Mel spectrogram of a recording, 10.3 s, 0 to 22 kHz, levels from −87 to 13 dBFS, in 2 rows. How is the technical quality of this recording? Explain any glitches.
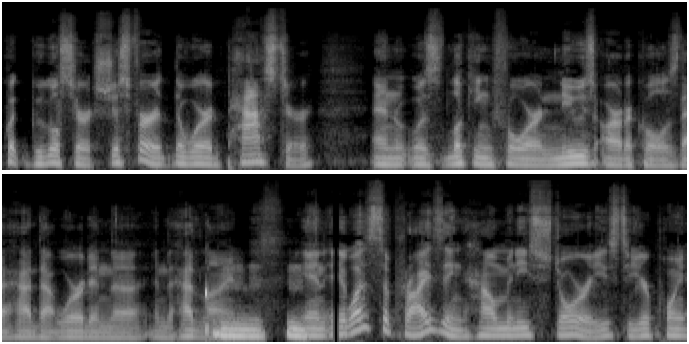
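The recording has two codec glitches, both from damaged compressed frames.

At 6.66 to 6.69 s, right after "in the in the", a corrupt frame was decoded. Flipped bits misplaced energy, giving a brief burst, seen as a vertical smear on a spectrogram.

From 7.62 to 7.73 s, just before "was surprising how many", a corrupt frame was muted. The rejected data became abrupt silence, pointing to one lost frame and showing as a flat waveform gap.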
